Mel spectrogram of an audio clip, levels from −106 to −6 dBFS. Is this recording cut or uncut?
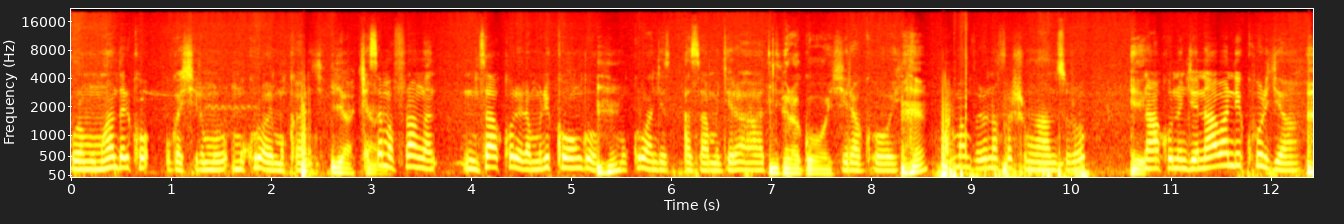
uncut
